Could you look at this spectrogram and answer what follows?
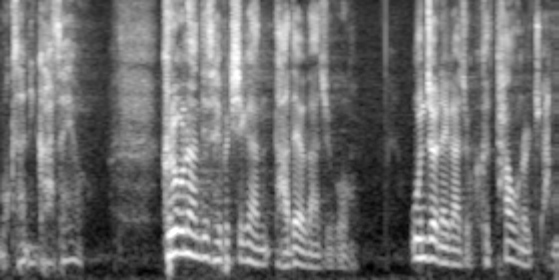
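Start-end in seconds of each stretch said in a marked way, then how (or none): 0.0-0.9 soft unvoiced whisper. The calmed man whispers to the pastor to leave. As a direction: breathe it out, barely audible.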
